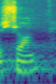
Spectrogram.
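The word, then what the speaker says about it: 瀧: water on the left Some people pronounce the word as « lung » But it’s actually « Shuang» Yu Yin Shuang Means the smallest sound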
